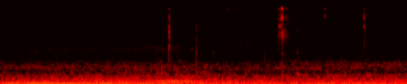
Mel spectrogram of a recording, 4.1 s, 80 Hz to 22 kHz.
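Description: A few faint, light clicks from a wire stripper/crimper's cutter jaws as they close on the bared stranded copper end of a 16-gauge wire to snip off the excess, over a steady low hum.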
